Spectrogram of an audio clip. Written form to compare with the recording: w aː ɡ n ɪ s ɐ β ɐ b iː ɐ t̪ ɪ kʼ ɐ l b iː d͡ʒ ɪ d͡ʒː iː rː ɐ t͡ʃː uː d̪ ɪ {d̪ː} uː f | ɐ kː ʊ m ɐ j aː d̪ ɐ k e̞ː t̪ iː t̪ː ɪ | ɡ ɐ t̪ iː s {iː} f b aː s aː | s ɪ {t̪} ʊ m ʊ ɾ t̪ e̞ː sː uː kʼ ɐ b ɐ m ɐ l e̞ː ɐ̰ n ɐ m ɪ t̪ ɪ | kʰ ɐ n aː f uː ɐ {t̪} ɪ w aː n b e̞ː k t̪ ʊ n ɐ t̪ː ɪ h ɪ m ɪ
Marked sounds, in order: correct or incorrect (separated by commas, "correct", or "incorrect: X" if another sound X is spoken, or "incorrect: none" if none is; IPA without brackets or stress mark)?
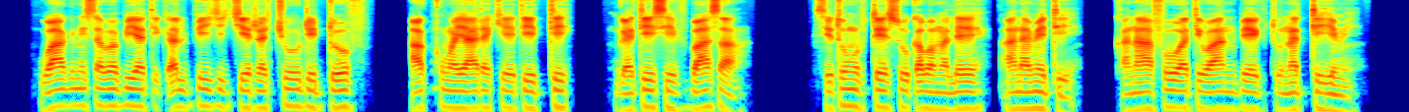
correct, correct, correct, correct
